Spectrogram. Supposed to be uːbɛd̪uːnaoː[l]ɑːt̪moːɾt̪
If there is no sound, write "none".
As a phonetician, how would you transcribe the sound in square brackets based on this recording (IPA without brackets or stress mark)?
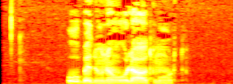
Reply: l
